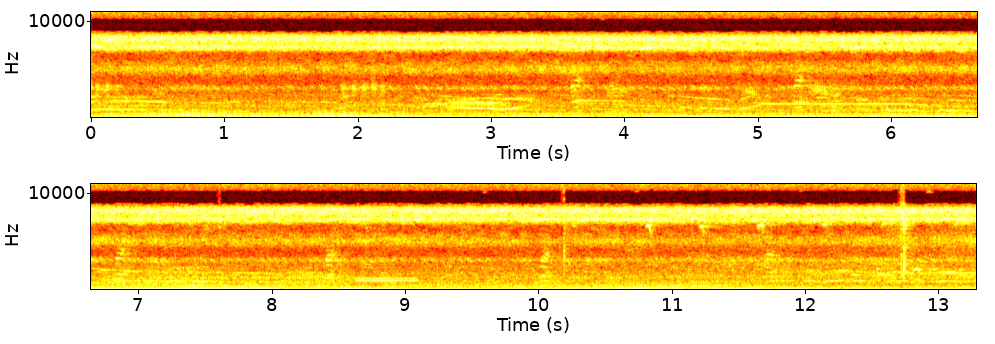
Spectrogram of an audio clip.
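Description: Open-air evening ambience: a steady low rumble like distant traffic, with a steady high hiss over it and faint thin whistled calls that glide up and down or hold one note, scattered through the middle.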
